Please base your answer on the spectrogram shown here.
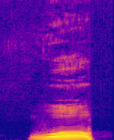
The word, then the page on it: wop: mpur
